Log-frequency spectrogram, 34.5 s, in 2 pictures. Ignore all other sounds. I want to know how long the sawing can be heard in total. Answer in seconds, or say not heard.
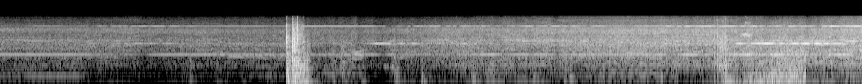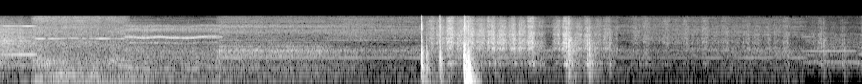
9 s.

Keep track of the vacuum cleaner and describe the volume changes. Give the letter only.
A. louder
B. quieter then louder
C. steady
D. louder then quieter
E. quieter
D.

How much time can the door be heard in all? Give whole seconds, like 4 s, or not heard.
4 s.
